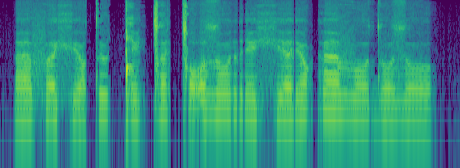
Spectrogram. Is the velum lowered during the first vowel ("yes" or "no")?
no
